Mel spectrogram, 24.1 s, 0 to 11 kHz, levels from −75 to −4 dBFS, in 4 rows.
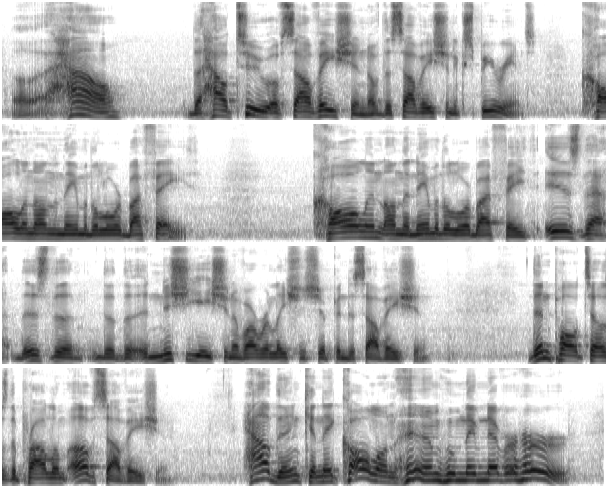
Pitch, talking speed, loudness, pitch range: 125 Hz, 145 wpm, -18 LUFS, 110-150 Hz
